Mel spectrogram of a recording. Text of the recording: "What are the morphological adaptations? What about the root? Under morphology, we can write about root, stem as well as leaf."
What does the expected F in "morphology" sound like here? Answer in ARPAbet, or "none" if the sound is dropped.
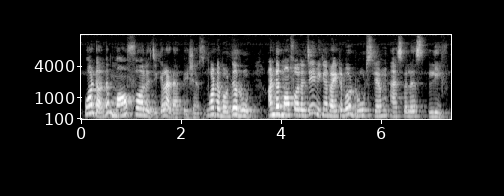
F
